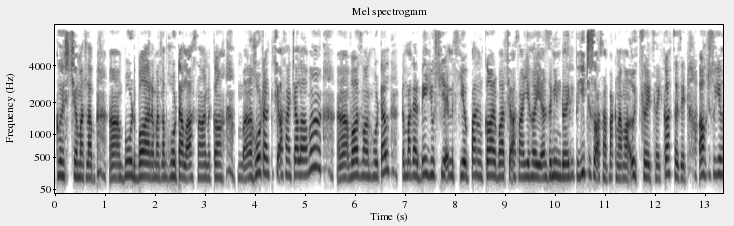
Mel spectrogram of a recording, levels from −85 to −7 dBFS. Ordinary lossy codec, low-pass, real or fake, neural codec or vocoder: MP3, 32 kbps; 7.2 kHz; fake; vocoder, 22.05 kHz, 80 mel bands, HiFi-GAN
